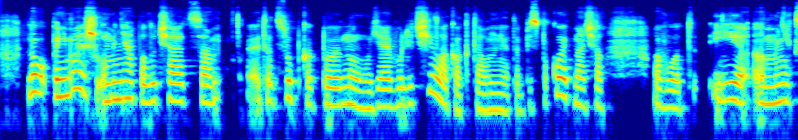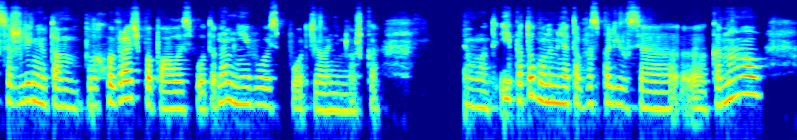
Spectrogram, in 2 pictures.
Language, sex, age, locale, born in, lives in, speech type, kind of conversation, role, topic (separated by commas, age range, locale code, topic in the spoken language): Russian, female, 40-44, ru-RU, Ukraine, Spain, conversation, unstructured, none, Какие привычки помогают вам сохранять позитивный настрой?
